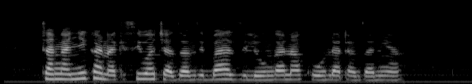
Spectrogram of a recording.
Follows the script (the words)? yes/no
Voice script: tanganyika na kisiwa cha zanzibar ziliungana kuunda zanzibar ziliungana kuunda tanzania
no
